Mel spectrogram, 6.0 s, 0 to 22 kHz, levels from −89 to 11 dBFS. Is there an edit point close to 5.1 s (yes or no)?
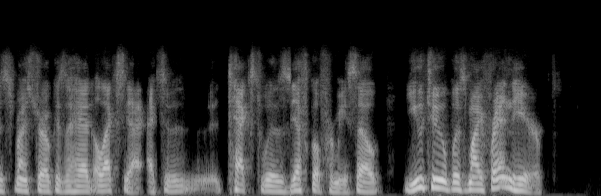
no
